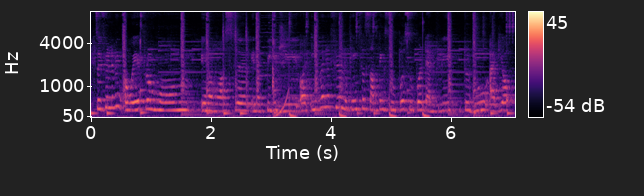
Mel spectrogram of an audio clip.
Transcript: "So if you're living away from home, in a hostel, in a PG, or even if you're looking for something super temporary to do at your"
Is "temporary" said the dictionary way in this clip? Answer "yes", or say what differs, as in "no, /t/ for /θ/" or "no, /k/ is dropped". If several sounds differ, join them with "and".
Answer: no, /s/ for /t/ and /m/ is dropped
